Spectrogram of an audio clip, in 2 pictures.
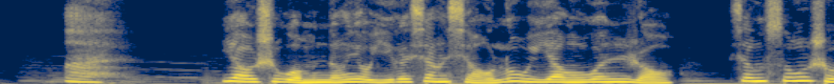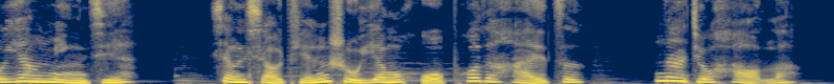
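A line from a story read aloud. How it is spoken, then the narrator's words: Sighing. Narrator (Chinese): 农夫和他的妻子叹气说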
